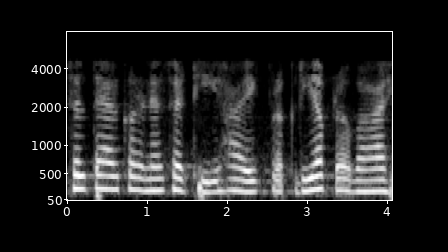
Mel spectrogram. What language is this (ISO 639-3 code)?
mar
